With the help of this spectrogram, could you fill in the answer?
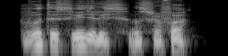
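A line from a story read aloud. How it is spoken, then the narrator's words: Quiet. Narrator (Russian): негромко произнес я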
